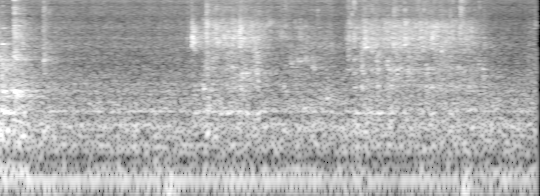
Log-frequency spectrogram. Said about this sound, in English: I will add water and cover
